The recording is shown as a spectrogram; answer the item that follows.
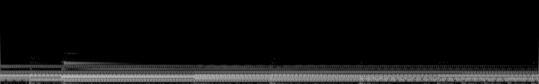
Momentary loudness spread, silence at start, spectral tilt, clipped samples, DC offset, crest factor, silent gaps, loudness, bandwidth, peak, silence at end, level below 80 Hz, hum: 9 LU; 0 s; -13.5 dB/octave; under 0.1%; under 0.1%; 14 dB; none; -27 LUFS; 1.7 kHz; -14 dBFS; 0 s; -62 dBFS; none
